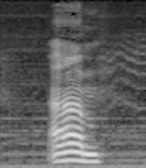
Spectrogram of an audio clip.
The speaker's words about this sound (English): Just for extra creepy effect. I don't fucking oil my doors just for the purpose of the podcast. This is for you guys.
